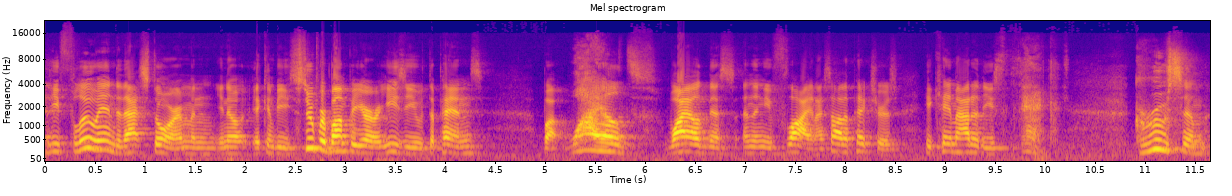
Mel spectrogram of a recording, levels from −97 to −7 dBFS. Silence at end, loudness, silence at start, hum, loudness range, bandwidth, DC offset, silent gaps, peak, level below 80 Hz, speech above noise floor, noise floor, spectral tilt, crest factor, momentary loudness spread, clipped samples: 0 s; -16 LUFS; 0 s; none; 6 LU; 16.5 kHz; under 0.1%; none; 0 dBFS; -52 dBFS; 28 dB; -45 dBFS; -3 dB/octave; 18 dB; 16 LU; under 0.1%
